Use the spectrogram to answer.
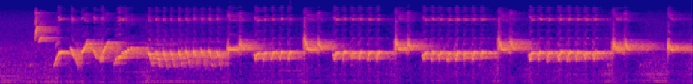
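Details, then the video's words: Rare West Aceh white-rumped shama in full, prolific song. A rapid, continuous run of rattling trills is punctuated every second or so by loud, clear whistled upslurs, all delivered with hardly a pause. "Kicau Burung Murai Asal Aceh Barat Langka Gacor Jos"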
